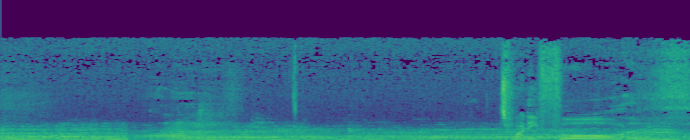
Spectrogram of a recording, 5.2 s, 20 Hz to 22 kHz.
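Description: A Conrad Racing car in blue livery crosses the lap line during a race with 31 minutes to go, its engine droning steadily with a strong harmonic whine, its pitch bending as the car sweeps past near the end, over a constant background rumble.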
